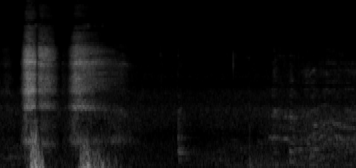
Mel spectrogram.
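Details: Heard while watching a TV sitcom with dialogue around it: two sharp gasping bursts about half a second apart, like the run-up to a sneeze, then quiet room noise; sneezing.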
